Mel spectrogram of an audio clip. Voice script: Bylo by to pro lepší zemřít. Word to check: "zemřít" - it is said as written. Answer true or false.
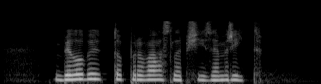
true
